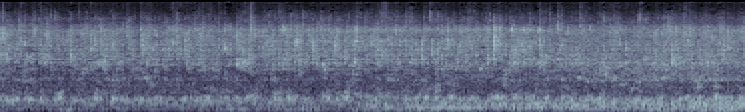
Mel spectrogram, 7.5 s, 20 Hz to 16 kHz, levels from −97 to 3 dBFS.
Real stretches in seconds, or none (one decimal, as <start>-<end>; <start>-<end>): 0.0-2.2; 3.9-5.7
